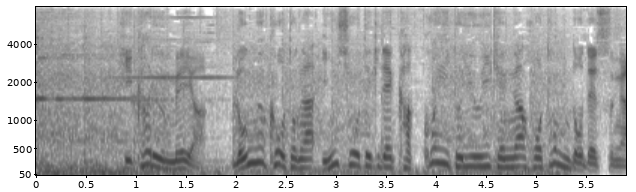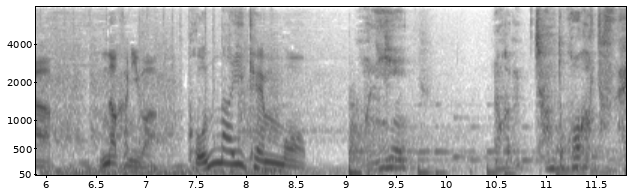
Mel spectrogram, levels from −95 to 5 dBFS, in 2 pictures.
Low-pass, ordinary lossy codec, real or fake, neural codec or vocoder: none; none; real; none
